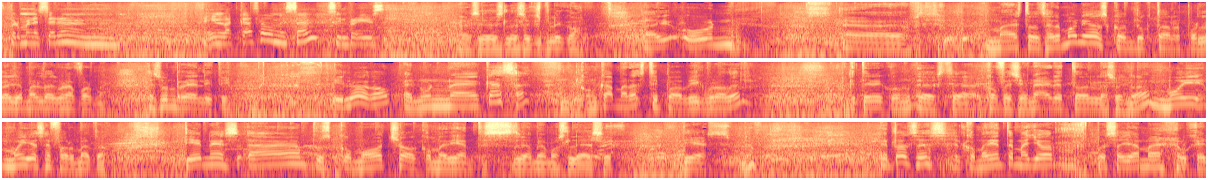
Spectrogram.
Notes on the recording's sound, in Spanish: Desde el metro de la CDMX. Ultragain Pro MIC2200.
